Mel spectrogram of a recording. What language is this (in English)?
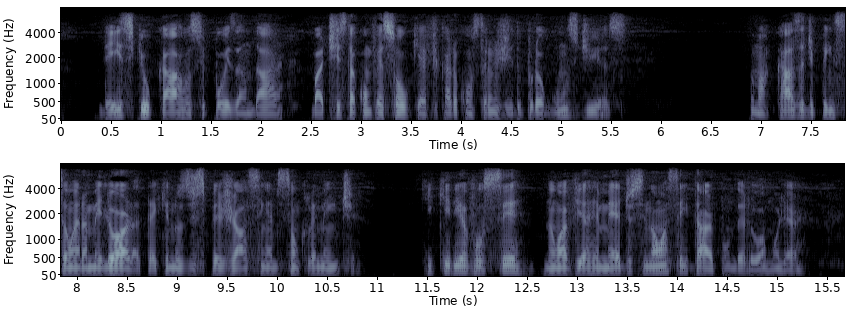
Portuguese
